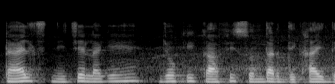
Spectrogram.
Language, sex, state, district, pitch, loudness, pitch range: Hindi, male, Bihar, East Champaran, 135 Hz, -23 LUFS, 125-150 Hz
